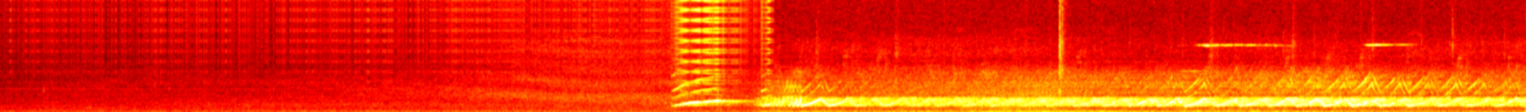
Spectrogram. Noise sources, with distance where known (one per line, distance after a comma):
siren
